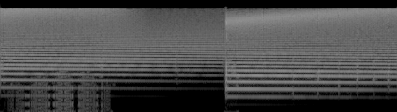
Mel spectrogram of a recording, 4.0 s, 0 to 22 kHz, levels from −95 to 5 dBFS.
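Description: A short recording of everyday sounds, with no technical fault to be heard anywhere in it. Nothing in the audio points to a problem in how it was captured or carried.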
